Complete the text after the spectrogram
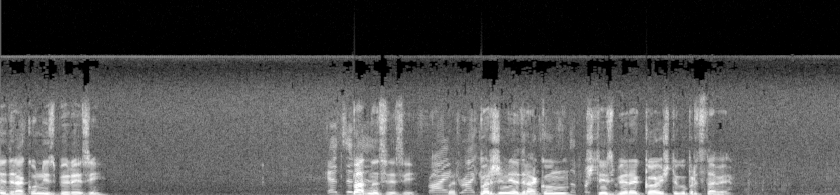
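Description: A middle-aged man speaks loudly and firmly.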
